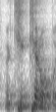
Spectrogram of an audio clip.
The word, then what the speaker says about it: 키케로: 그래서 로마의 사상가 키케로, 시세로라고도 발음에 따라 좀 다르겠지만 기원전 한 100년경에 살았던 이 키케로는 이런 말을 했습니다.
